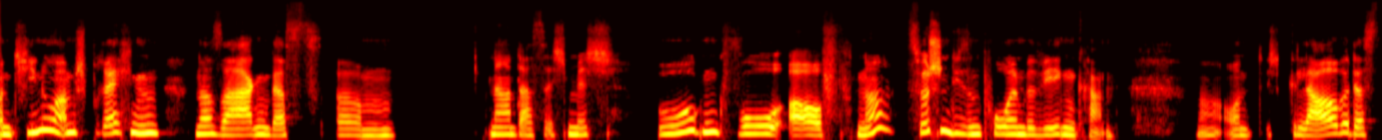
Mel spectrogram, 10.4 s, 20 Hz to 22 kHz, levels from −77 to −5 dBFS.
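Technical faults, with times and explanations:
No technical faults are present in this clip.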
